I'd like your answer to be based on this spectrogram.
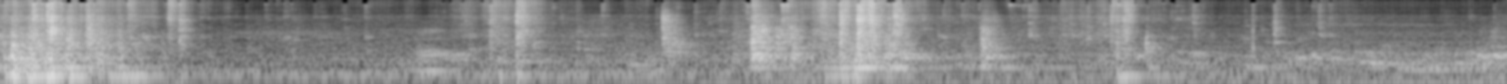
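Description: Flying pigeons cooing at a pigeon sale in Thakurpukur, soft repeated coos with clattering and bustle mixed in, while people talk close by.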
